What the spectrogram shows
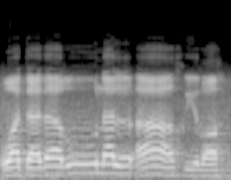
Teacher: را کے بل پیش ہے تو اسی وجہ سے را کو پر پڑھیں گے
